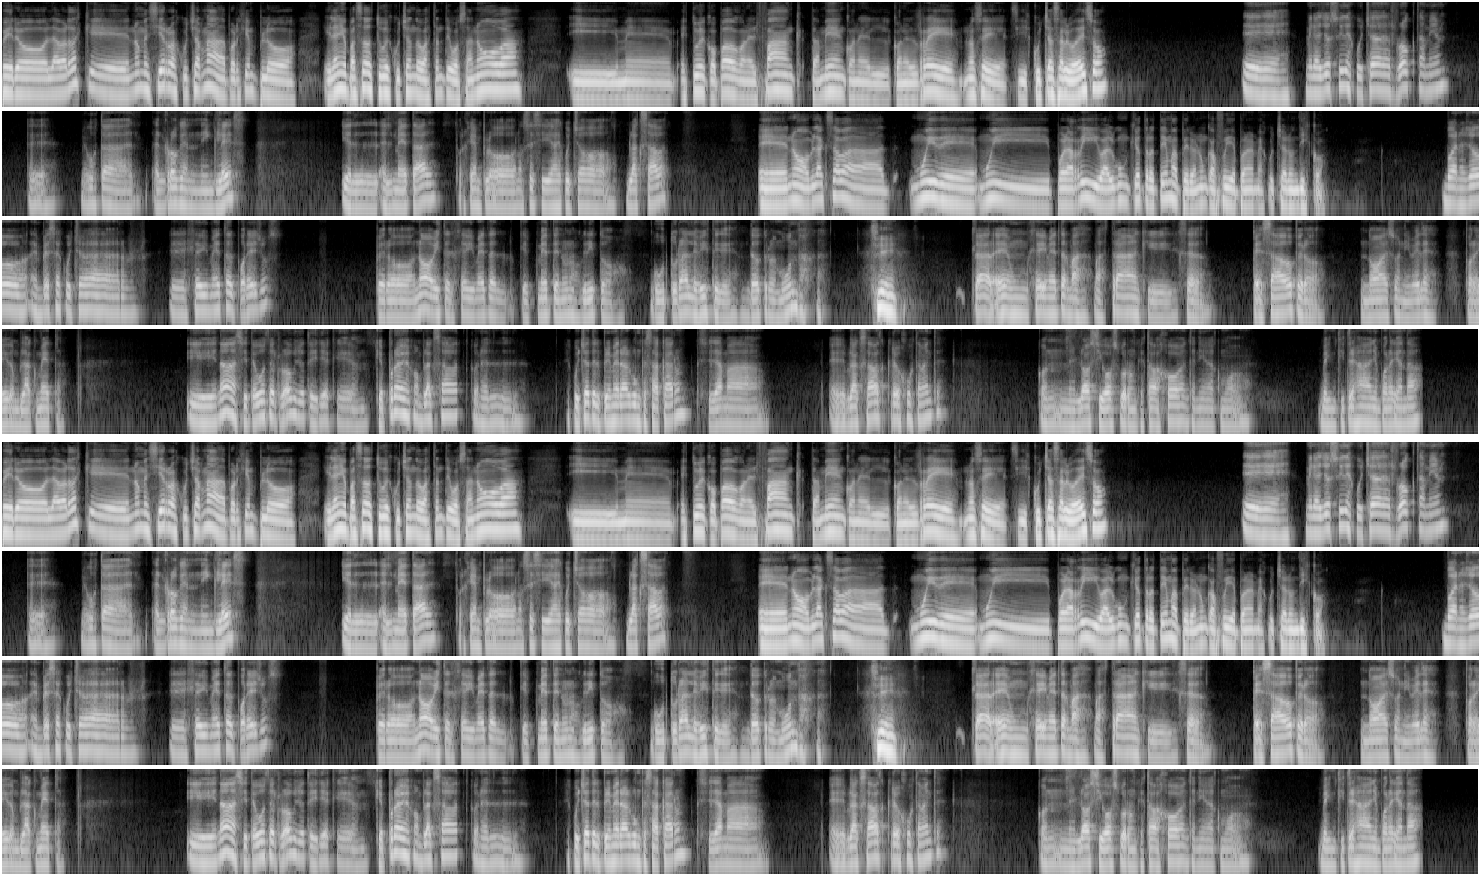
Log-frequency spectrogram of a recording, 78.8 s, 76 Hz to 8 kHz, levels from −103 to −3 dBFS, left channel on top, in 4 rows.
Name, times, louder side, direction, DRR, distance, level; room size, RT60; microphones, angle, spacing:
voice 1, 0.0-3.9 4.3-6.9 7.6-14.7 29.8-31.5 31.8-37.3 51.0-51.4, right 1 dB, 15° right, 0.7 m, -21 dB
voice 2, 16.5-19.3 20.0-20.4 20.8-22.9 24.2-25.5 25.8-28.6 38.9-41.2 41.6-43.0 44.4-47.7 48.0-50.4 50.9-51.0 52.1-55.5 56.1-57.0 57.5-58.5 58.9-59.9 61.5-66.1 66.7-69.3 70.1-71.7 72.9-75.7 76.6-78.0, right 1 dB, 45° right, 3.7 m, -26 dB
head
